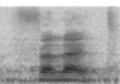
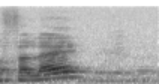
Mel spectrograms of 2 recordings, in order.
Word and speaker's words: fillet: But right there, fillet. It's French, so the T is silent. Okay? So fillet.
